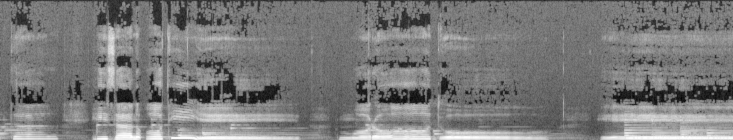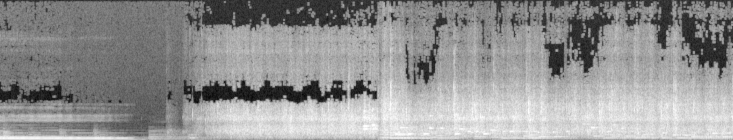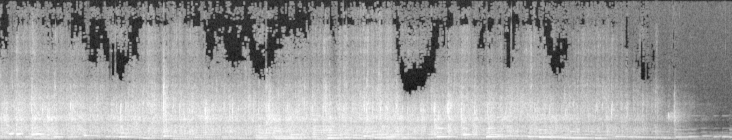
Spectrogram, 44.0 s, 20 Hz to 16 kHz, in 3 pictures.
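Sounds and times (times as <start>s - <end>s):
solo piano playing: 0.0s - 1.3s, 1.9s - 6.2s, 12.1s - 43.9s
audience applauding: 18.3s - 43.2s.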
